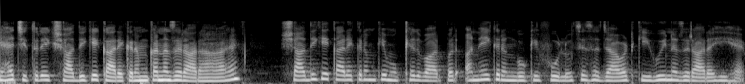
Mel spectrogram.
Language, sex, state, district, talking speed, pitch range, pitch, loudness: Hindi, female, Rajasthan, Churu, 240 wpm, 180-210 Hz, 195 Hz, -15 LUFS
